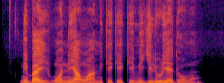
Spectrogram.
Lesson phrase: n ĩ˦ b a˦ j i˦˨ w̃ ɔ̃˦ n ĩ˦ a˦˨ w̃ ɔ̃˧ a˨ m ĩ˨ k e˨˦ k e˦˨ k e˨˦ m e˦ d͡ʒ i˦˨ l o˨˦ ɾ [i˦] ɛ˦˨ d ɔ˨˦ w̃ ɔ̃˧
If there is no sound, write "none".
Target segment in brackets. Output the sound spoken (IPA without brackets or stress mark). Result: i˦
